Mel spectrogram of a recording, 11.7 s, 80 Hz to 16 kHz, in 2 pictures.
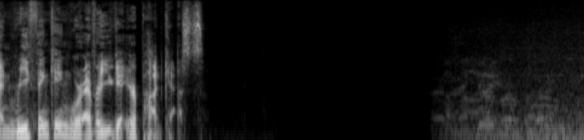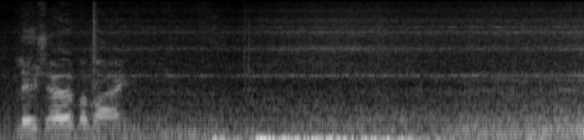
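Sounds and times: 
speech: 0.0s - 2.1s, 6.0s - 7.3s
jet aircraft engine idling after landing at an airport in Namibia: 5.0s - 11.6s.

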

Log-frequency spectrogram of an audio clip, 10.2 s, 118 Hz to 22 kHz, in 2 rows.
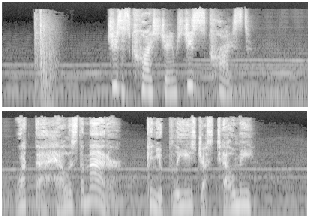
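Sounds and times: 
heavy door slamming shut: 0.5s - 1.0s
speech: 1.8s - 4.2s, 5.3s - 9.4s.

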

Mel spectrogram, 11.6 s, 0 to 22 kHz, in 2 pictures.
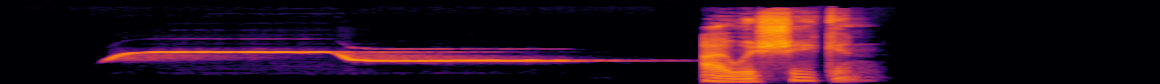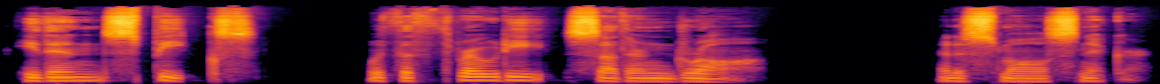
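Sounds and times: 
person whistling two long steady notes: 0.5s - 3.3s
speech: 3.5s - 4.4s, 5.9s - 9.6s, 10.5s - 11.5s.

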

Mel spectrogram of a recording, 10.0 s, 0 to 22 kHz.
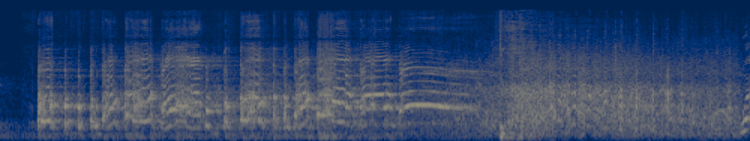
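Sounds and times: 
distressed chicken clucking frantically: 0.5s - 5.8s
laughter: 0.5s - 9.9s.

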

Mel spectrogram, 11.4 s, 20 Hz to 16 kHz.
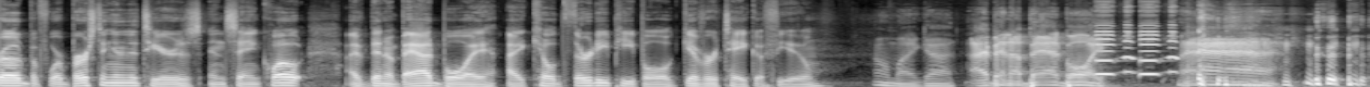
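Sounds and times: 
speech: 0.0s - 11.4s
little novelty horn sound effect: 8.4s - 10.7s
laughter: 9.1s - 11.4s.

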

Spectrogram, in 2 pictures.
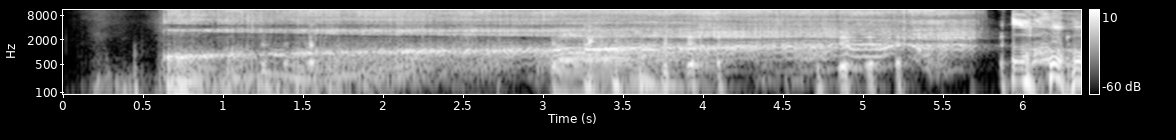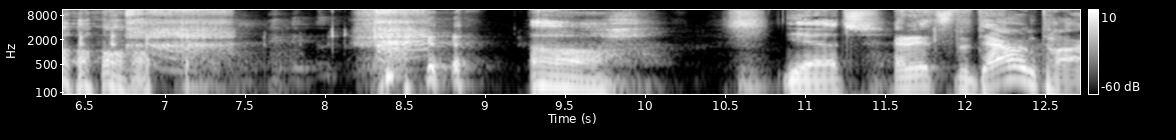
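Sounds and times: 
speech: 0.6s - 1.8s, 3.0s - 7.4s, 8.4s - 12.7s
person imitating a man snoring: 0.6s - 5.8s
laughter: 3.1s - 9.0s.

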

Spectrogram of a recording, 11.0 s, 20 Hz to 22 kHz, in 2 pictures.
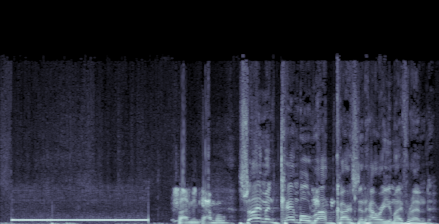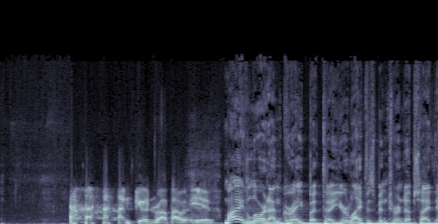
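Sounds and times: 
telephone dial tone before call connects: 0.2s - 1.9s
speech: 2.2s - 5.6s, 6.6s - 10.9s
laughter: 6.4s - 7.4s.

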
